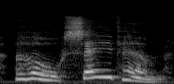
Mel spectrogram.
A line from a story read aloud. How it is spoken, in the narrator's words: she cried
